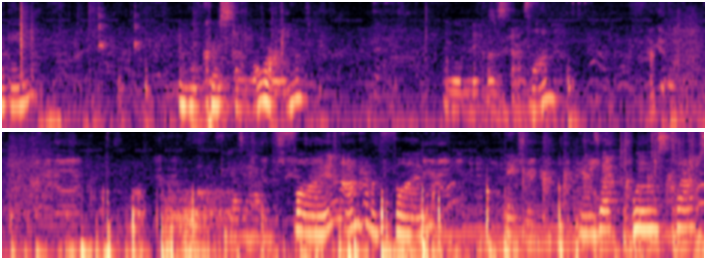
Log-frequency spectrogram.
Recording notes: Recorded live at Late at the Lake, at Mozart's Coffee Roasters in Austin, Texas on Tuesday, May 10th, 2022.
